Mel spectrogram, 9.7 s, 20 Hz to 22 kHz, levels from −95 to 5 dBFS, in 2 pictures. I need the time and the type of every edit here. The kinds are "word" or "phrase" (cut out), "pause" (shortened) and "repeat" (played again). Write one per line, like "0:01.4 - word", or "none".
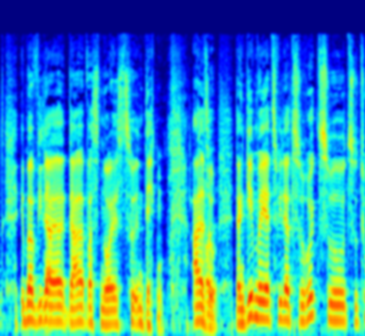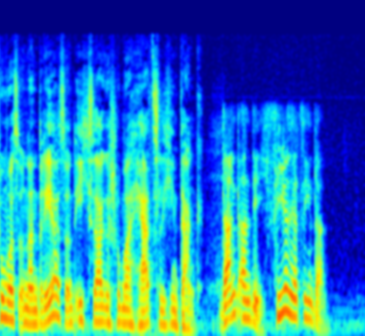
0:07.7 - pause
